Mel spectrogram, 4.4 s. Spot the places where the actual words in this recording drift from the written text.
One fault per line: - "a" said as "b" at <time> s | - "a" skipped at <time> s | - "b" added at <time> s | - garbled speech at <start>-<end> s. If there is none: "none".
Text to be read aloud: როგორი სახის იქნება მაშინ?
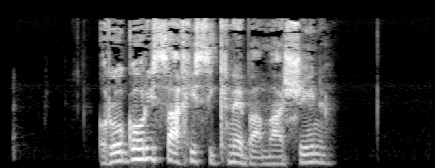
none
